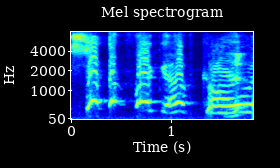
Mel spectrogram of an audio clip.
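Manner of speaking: hammed-up exasperated yell; mock angry outburst. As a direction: imitate a sore loser lashing out. Retold opponent snapping back at teller.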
